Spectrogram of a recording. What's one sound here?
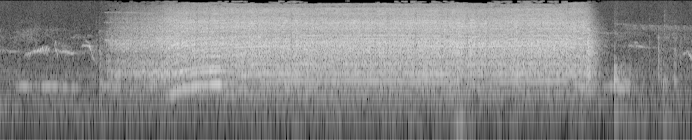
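An electric drill whirs loudly as it bores into plastic.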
